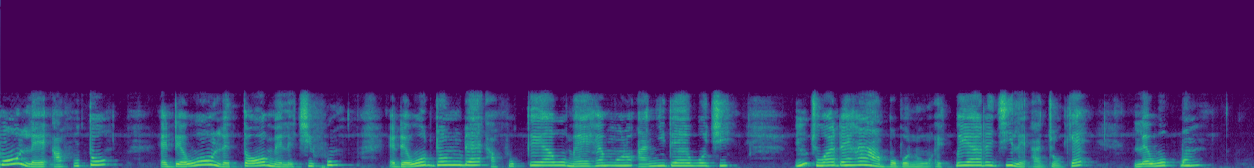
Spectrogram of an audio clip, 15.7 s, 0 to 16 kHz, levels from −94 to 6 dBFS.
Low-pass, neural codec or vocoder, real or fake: 7.2 kHz; codec, 16 kHz, 8 kbps, FreqCodec, smaller model; fake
